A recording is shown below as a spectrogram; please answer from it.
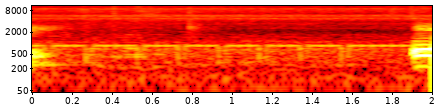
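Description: A woman's voice trails off at the start, then a pause of room tone with a faint steady hum, and her voice starts again near the end.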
